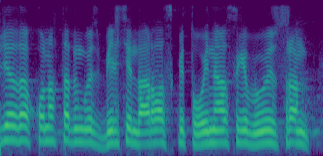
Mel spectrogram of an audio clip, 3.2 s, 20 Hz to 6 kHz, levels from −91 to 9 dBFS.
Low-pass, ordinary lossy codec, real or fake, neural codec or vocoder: 5.4 kHz; none; real; none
